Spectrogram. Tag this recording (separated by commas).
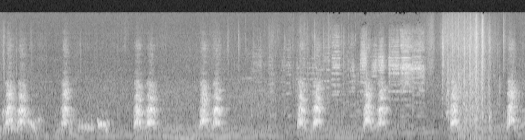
dove, Bird, Coo, bird call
